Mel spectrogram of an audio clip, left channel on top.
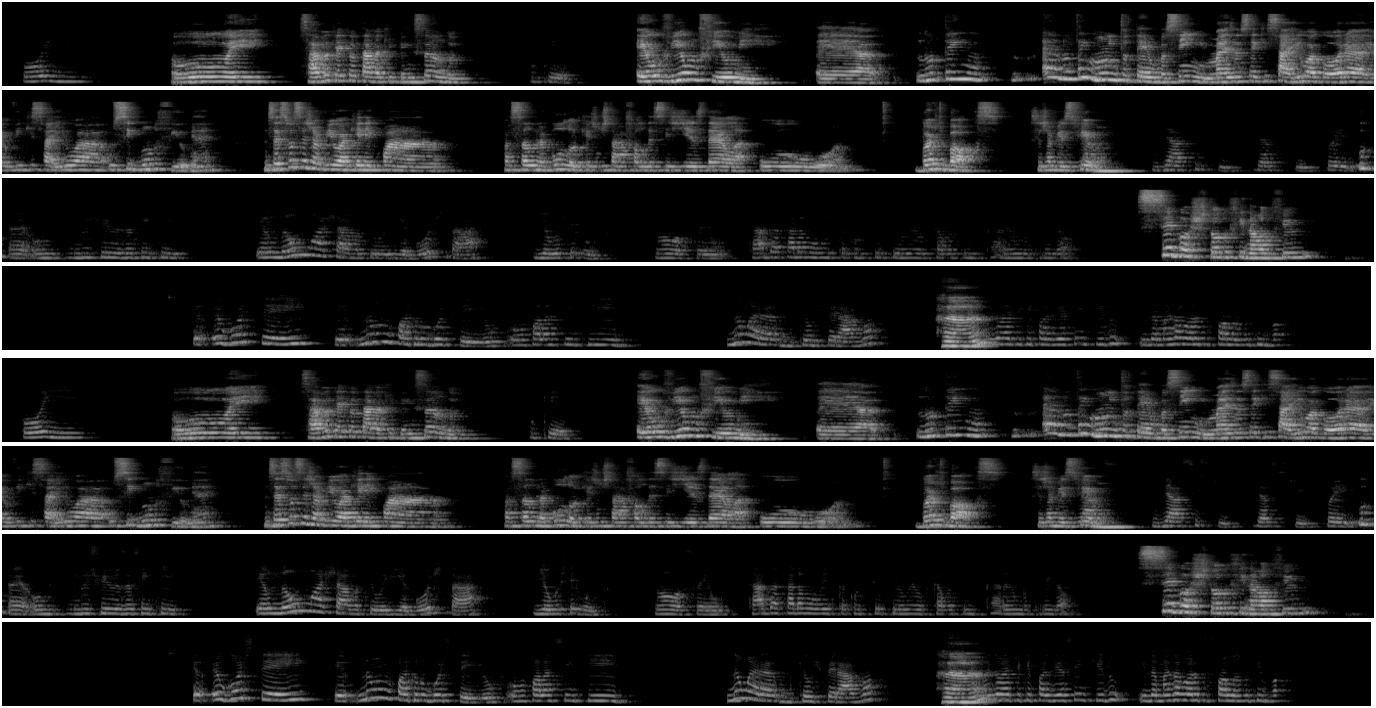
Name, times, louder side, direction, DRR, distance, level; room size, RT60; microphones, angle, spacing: voice 1, 0.2-0.8 5.3-5.7 24.3-24.7 25.2-27.2 27.5-29.2 30.0-32.2 32.8-33.4 34.0-38.1 43.1-47.4 48.4-49.9 51.0-53.9, right 4 dB, 55° right, 0.4 m, -39 dB
voice 2, 1.7-2.6 3.0-4.7 6.3-7.7 8.1-8.8 9.1-15.8 16.3-18.2 18.7-22.2 22.9-23.7 24.0-24.9 27.3-27.4 38.8-40.5 50.5-51.0, left 3 dB, 55° left, 0.6 m, -26 dB
3.6 x 2.4 x 2.2 m
head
